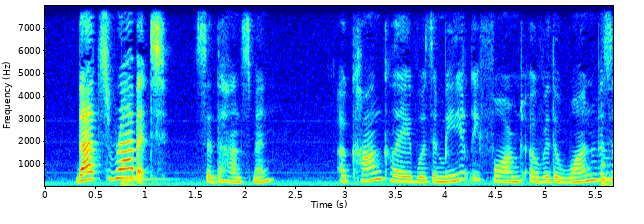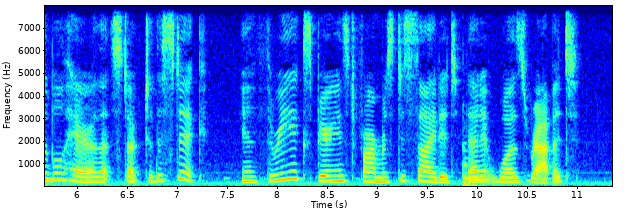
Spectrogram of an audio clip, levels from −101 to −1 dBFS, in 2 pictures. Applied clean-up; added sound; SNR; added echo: none; Bowed string instrument; 11 dB; none.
